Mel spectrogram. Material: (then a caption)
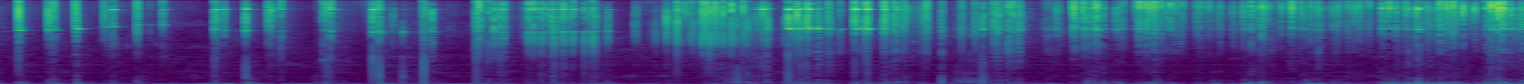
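Glass. Long acrylic nails rapidly tap and scratch a small, red, studded, textured glass perfume bottle with a rose cap, held in both hands. The result is a dense run of crisp, bright clicks and scratchy rasps with very little ring. The sound is mostly high-pitched, with only a faint low thud under each tap.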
